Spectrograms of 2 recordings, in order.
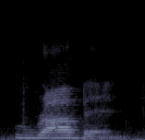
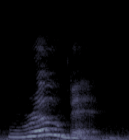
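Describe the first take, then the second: First: The first syllable is a closed 'rob' sound. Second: The first syllable is an open 'roe' sound. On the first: The speaker calls it right. "it becomes a closed syllable and a closed syllable" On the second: The speaker calls it wrong. "divide before the consonant, that is row, so it's open"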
